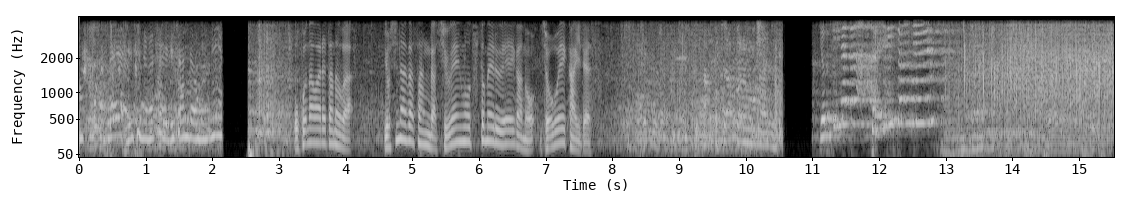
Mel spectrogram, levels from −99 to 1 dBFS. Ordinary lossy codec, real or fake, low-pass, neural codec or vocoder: none; fake; 3.6 kHz; vocoder, 22.05 kHz, 80 mel bands, Vocos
